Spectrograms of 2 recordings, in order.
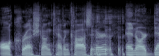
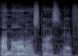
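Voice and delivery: put-on dramatic delivery, low and quiet; 5 semitones lower, 7 dB quieter than usual. Chatting with others, the speaker drops into a slightly lower voice. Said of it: "Your voice got a little lower there".

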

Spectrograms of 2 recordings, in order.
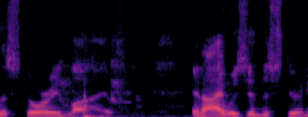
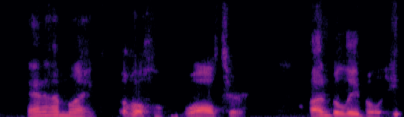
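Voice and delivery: ordinary delivery

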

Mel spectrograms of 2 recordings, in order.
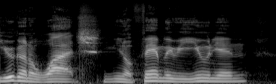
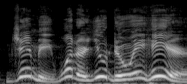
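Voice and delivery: mock stiff, loud, robotic, overacted, higher and louder; 9 semitones higher, 6 dB louder than usual. Showing how actors in the plays deliver lines: imitating loud robotic overacting. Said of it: "loud and robotic".

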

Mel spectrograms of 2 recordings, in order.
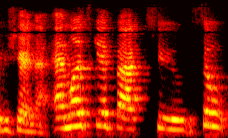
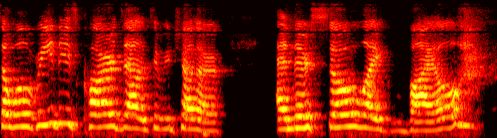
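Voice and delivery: ordinary delivery

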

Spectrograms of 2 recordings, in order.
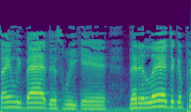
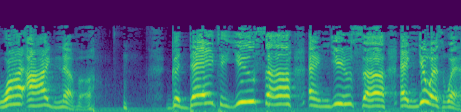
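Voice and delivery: loud, high, swooping, huffy, lofty affronted voice; 6 semitones higher, 5 dB louder than usual. Imagining a commercial shoot where she is asked to fry chicken: Cheryl's voice as imagined. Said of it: "I don't know why she talks like that in my head".

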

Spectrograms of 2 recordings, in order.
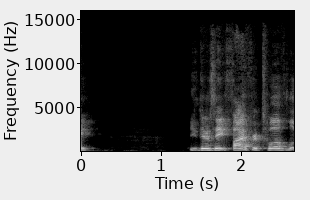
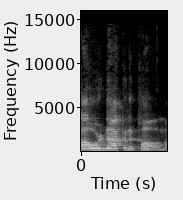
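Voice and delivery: normal talking voice

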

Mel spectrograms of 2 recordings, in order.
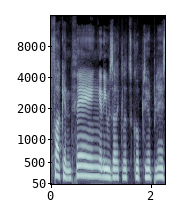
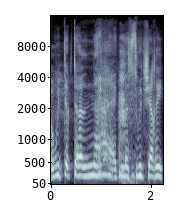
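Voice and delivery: put-on cartoonish French accent; 2 semitones higher than usual. Retelling a late-night talk with a man about the train, Pepe Le Pew voice. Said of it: "that was Pepe Le Pew".

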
